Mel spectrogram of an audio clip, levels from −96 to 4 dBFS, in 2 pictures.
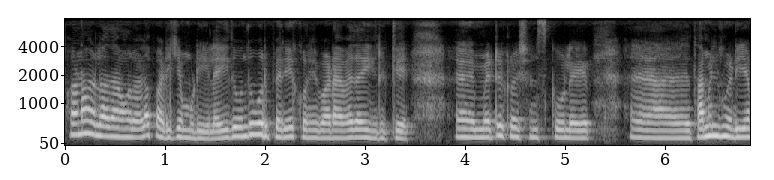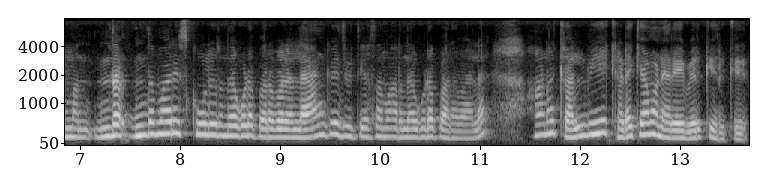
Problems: none marked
